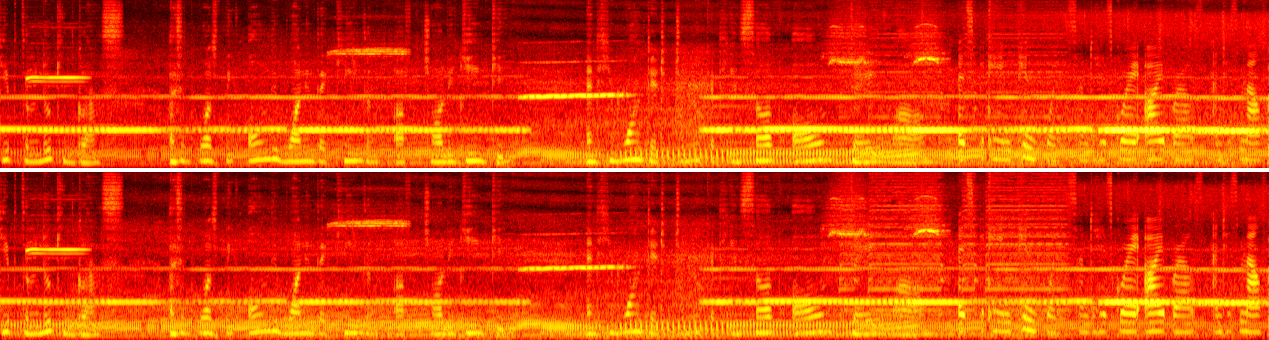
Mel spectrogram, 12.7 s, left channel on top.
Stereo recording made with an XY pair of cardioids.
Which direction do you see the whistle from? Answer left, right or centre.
centre.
